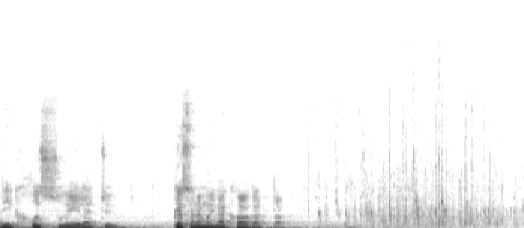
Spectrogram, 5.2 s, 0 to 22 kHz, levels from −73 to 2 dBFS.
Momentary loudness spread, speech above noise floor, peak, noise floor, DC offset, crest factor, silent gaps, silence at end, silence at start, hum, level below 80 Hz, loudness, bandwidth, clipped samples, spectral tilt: 25 LU; 27 dB; -6 dBFS; -48 dBFS; under 0.1%; 18 dB; none; 0.6 s; 0 s; none; -60 dBFS; -23 LUFS; 12 kHz; under 0.1%; -8 dB/octave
